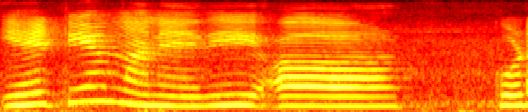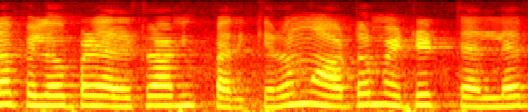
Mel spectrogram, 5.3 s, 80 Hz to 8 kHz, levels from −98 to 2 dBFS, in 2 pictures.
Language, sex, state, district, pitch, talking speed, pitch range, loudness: Telugu, female, Andhra Pradesh, Anantapur, 260 Hz, 135 wpm, 245-280 Hz, -16 LUFS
